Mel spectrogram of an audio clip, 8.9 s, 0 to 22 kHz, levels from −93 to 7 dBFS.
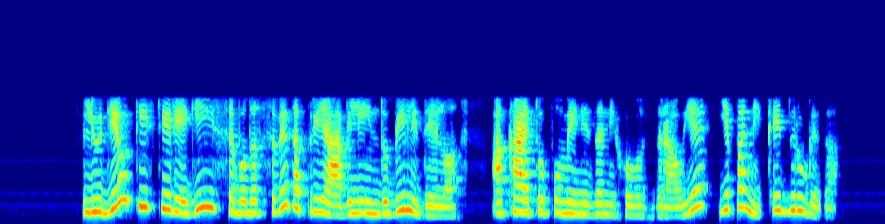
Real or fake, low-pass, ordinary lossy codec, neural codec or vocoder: real; 3.6 kHz; none; none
